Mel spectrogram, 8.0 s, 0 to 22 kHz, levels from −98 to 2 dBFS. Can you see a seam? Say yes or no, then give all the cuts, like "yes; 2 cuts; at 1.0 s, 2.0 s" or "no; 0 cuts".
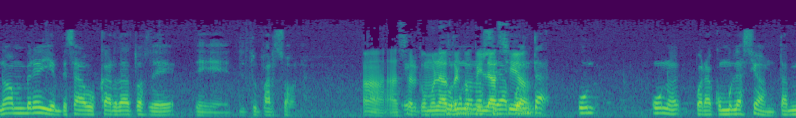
no; 0 cuts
